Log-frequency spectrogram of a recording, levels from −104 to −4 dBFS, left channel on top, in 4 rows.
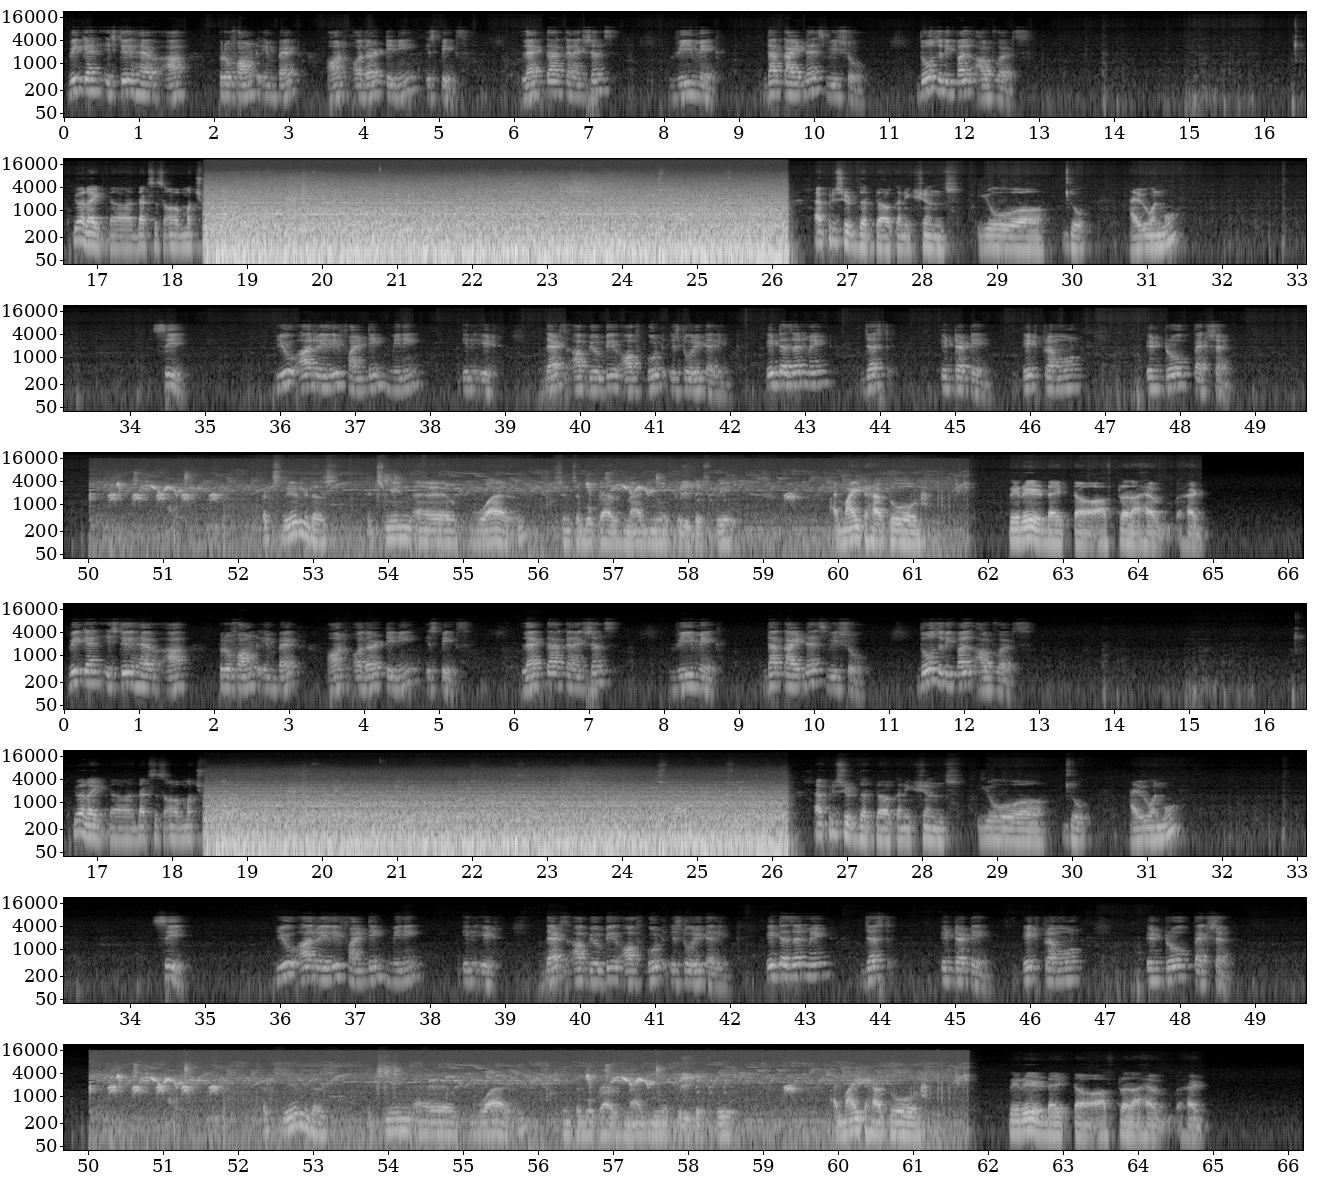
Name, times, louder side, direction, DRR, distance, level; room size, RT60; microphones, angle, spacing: voice 1, 0.1-1.6 2.1-3.1 3.5-5.4 6.1-7.3 8.1-8.6 9.4-10.6 11.4-12.9 34.3-34.7 36.0-37.9 38.4-38.8 39.6-42.0 42.5-43.3 43.8-44.0 44.8-45.4 45.9-46.6 47.6-48.7, left 1 dB, 20° left, 4.2 m, -39 dB
voice 2, 16.7-19.1 19.7-20.6 20.9-24.1 24.5-25.1 25.4-25.8 26.6-28.5 28.7-29.6 29.9-30.2 30.8-31.4 52.3-53.4 53.7-55.9 56.2-59.2 59.9-61.2 62.3-64.9, left 3 dB, 50° left, 0.8 m, -35 dB
Train, 18.4-26.2, left 5 dB, 90° left, 0.4 m, -24 dB
sound 1, 50.0-61.8, right 5 dB, 20° right, 0.5 m, -35 dB
12.5 x 12.5 x 2.3 m
head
